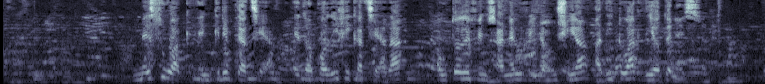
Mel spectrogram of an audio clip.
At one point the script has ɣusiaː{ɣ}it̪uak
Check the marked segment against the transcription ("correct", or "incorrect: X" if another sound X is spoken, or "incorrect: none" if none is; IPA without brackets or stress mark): incorrect: ð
